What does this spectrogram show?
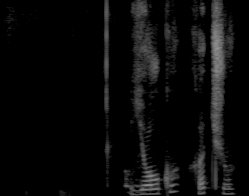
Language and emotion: Russian, neutral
